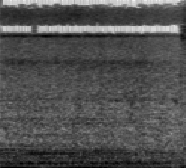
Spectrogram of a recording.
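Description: Steady low rumble of a moving passenger train, heard from inside the coach.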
